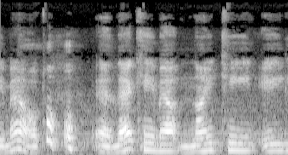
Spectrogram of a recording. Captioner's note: male offscreen chuckles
